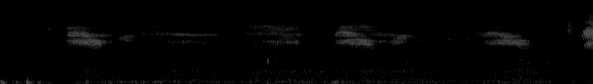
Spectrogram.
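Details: Common starling recorded on 18 June 2018, giving a run of harsh, hissing, wheezy bursts, each under a second long and repeated roughly every second with short gaps, over a faint low background hum.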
